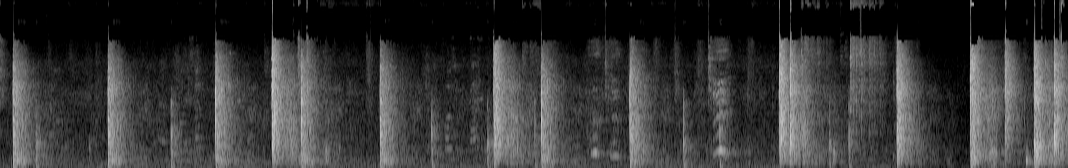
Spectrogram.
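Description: Rifle shots crack one after another, each followed by a short echo.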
